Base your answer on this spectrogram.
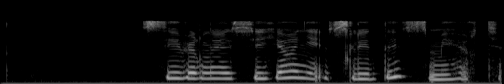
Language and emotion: Russian, sad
